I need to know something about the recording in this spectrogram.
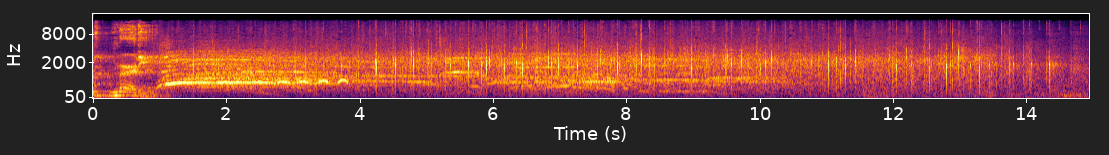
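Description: A crowd claps and applauds steadily.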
